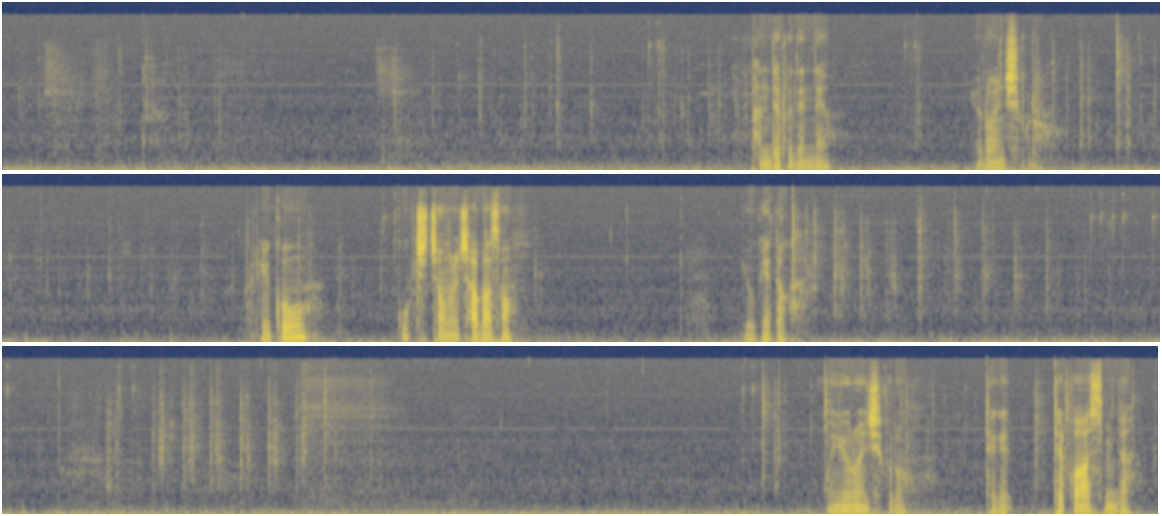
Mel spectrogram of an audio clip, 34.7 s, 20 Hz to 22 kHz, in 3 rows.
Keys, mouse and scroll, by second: 0.0 middle click, 0.5-1.0 scroll down 1, 1.4-1.7 scroll up 1, 4.6 middle click, 5.9-6.4 scroll up 1, 6.4 click, 6.8-7.2 scroll up 1, 7.9-8.3 scroll up 1, 9.0 click, 10.5 KP_1, 11.6 middle click, 12.4 scroll up 1, 12.7 middle click, 13.3-13.7 scroll up 1, 14.5 typing, 15.4 click, 15.8 scroll down 1, 16.1 shift+middle click, 16.6-16.9 scroll up 1, 19.2 click, 19.6-19.9 scroll down 1, 20.9 shift+middle click, 21.1 scroll down 1, 21.7-22.0 scroll up 1, 22.5 click, 24.2 p, 24.3 click, 24.7 scroll down 1, 24.8 scroll up 1, 25.0-25.4 scroll down 1, 26.5 scroll up 1, 26.5 middle click, 30.6 click, 31.0 middle click, 31.9 click, 32.3 shift+middle click, 33.2-33.5 scroll up 1, 33.6 shift+middle click, 34.1 scroll up 1, 34.5 middle click.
